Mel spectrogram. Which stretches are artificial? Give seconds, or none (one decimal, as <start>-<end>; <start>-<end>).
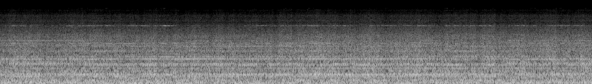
none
